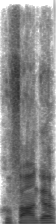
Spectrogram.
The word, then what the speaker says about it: Hufanga: he's rotating down anyway how do you pronounce it like Huff niggle like the old Giants offensive coordinator but hufanga rotating down and then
